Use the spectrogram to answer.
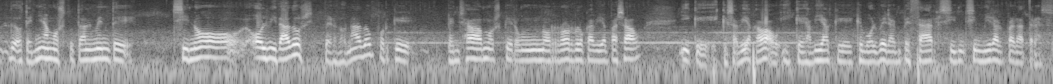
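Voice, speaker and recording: Music plays in the background as a woman talks at a moderate pace. Her pitch is fairly low and varies in an ordinary way. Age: 70s. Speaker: relative of war victim. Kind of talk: testimony.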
